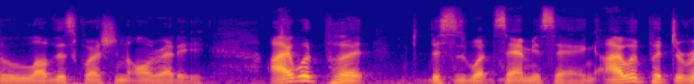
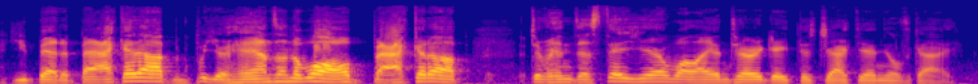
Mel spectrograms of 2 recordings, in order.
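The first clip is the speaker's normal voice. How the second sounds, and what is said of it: Poor Kim Richards impression. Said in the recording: “my terrible Kim Richards impersonation.”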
